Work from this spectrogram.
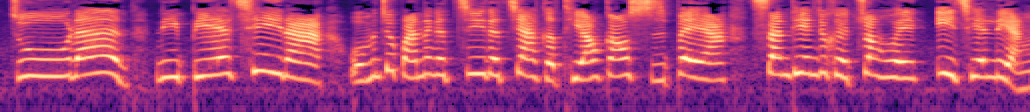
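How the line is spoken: Loud roar. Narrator (Chinese): 长工怕他听不见，就大声的吼说

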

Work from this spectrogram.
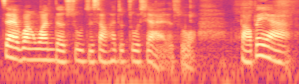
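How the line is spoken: Smiling. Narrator (Chinese): 妈妈笑笑说

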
